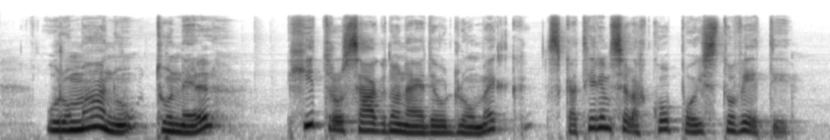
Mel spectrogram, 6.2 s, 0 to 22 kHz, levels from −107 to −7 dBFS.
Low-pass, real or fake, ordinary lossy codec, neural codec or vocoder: 14.4 kHz; real; none; none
